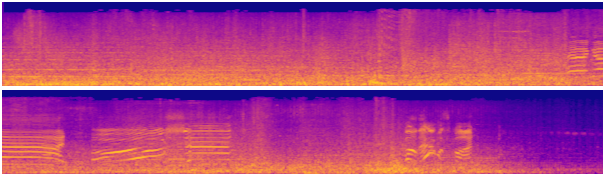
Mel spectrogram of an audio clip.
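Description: A motorcycle engine roars as it speeds over rough ground.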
